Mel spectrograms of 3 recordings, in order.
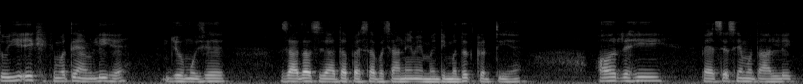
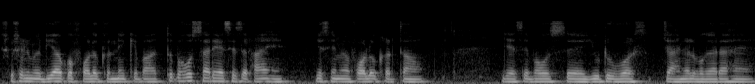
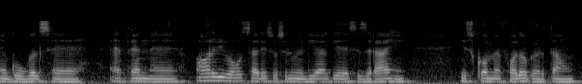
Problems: constant background noise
